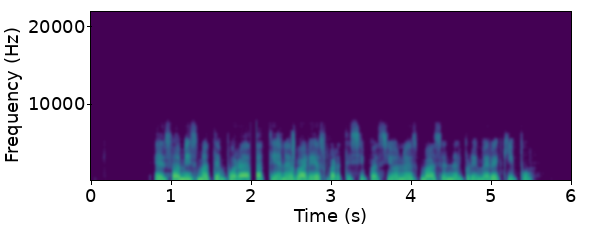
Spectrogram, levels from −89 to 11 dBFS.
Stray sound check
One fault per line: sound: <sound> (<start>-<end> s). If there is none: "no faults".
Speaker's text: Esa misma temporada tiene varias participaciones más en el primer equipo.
sound: dropout (2.0-2.1 s)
